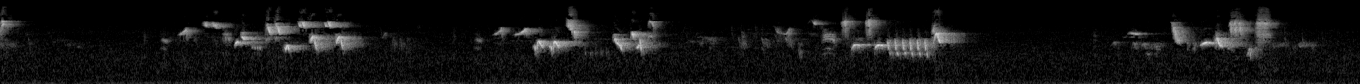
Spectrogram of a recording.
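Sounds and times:
Common nightingale song with high whistles and scratchy chatters: 0:01.6 - 0:03.6, 0:04.8 - 0:09.7, 0:11.2 - 0:13.2.

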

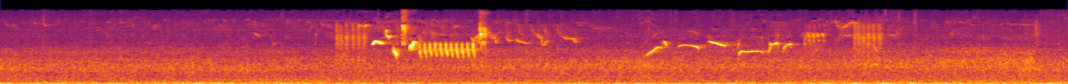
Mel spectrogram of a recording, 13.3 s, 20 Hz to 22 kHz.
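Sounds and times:
common nightingale Luscinia megarhynchos singing: 0:00.0 - 0:13.3
faint background hiss: 0:00.0 - 0:13.3.

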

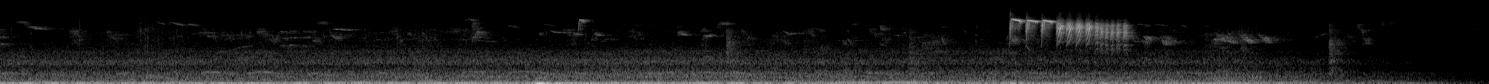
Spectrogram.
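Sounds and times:
Eurasian blue tit Cyanistes caeruleus singing sliding notes into a rapid trill: 0:00.0 - 0:14.8.

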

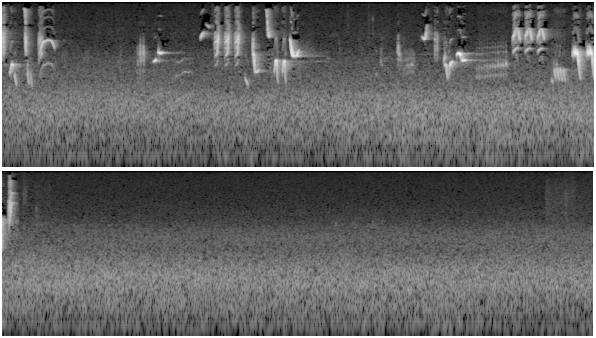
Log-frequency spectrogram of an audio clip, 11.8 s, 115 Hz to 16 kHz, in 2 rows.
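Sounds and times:
common nightingale Luscinia megarhynchos singing: 0:00.0 - 0:00.6, 0:01.3 - 0:06.2
soft hiss: 0:00.0 - 0:11.8.

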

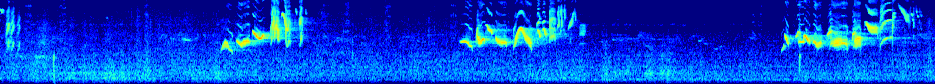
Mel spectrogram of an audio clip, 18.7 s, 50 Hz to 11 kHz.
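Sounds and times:
Eurasian blackbird song, Turdus merula: 0:00.0 - 0:01.3, 0:03.2 - 0:07.0, 0:09.2 - 0:18.7.

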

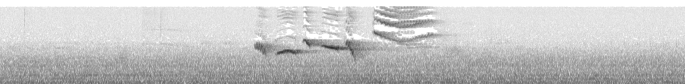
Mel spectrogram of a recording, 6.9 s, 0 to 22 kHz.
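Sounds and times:
common blackbird Turdus merula singing a phrase: 0:02.5 - 0:04.6.

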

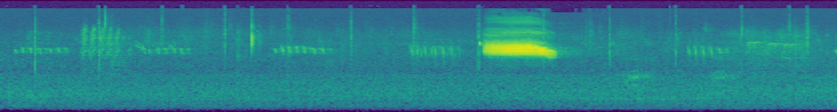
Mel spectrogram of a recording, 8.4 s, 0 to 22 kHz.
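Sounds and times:
European greenfinch Chloris chloris twittering: 0:04.4 - 0:05.6.

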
